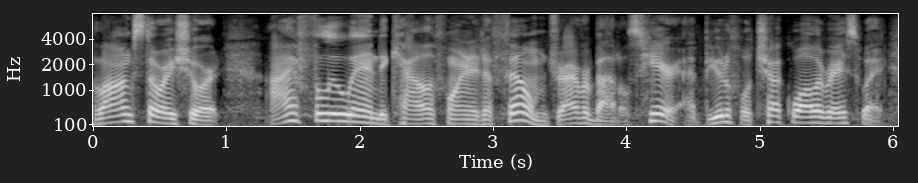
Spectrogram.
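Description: A man talks with lively intonation. The sound is dry with no echo. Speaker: car vlogger. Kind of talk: casual vlog chat. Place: open country. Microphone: phone near.

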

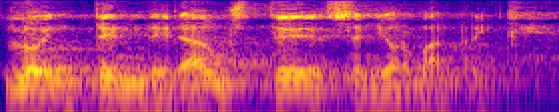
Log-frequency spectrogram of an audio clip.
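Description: A man's put-on character voice, low and slow, with vocal fry, big pitch swings and strong room echo

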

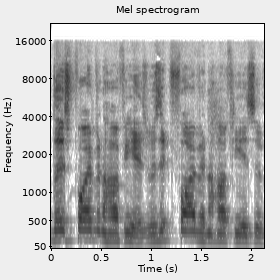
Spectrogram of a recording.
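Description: A man speaks fast at a medium pitch, with ordinary pitch variation.

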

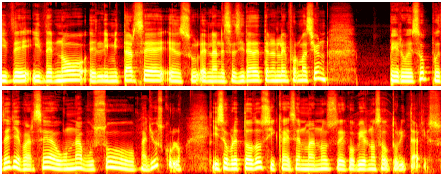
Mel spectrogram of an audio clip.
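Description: A woman's fairly low voice at a moderate pace, very even in loudness, with fairly even intonation against a quiet background. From Mexico. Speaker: international organization official. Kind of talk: interview. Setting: studio. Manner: halting, many fillers. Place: studio. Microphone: studio mic.

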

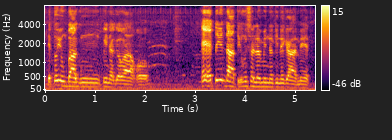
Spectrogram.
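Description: The speaker talks at a moderate pace, with audible room echo and noticeable background noise. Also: man. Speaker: vlogger. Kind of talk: casual vlog monologue.

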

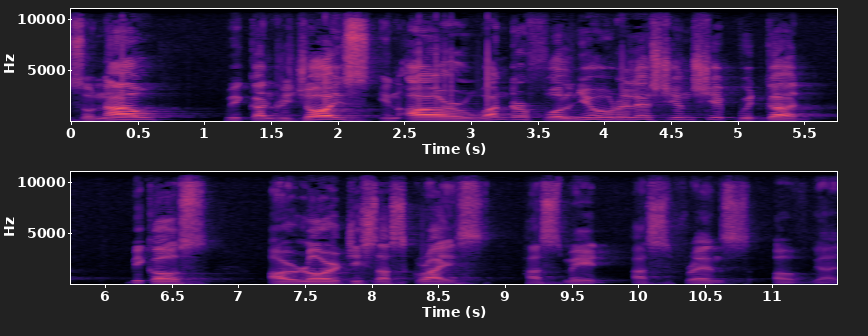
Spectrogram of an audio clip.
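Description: Over a quiet background, a man speaks at a very slow pace and fairly high pitch. His intonation is lively, and his loudness swings widely. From Philippines. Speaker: preacher. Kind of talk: fervent prayer, pleading and rhythmic, closing each phrase with "O God". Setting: online church service via livestream, from Japan. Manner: earnest, heartfelt, with repeated invocations and slow, solemn cadence. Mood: fervent prayer. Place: hall. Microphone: handheld.

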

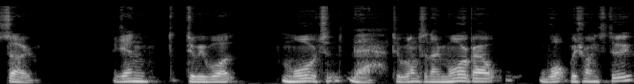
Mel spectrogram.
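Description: The background stays quiet. A man's voice sounds somewhat breathy. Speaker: amateur reader. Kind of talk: casual talk to audience. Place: home room. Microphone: webcam.

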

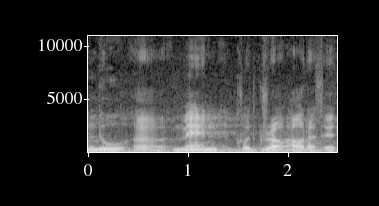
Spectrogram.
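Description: Speaking with a German accent, a man talks at a fairly slow pace. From Germany. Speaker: New Testament scholar; debater. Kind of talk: formal debate. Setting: university stage with audience. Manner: halting. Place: hall. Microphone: podium.

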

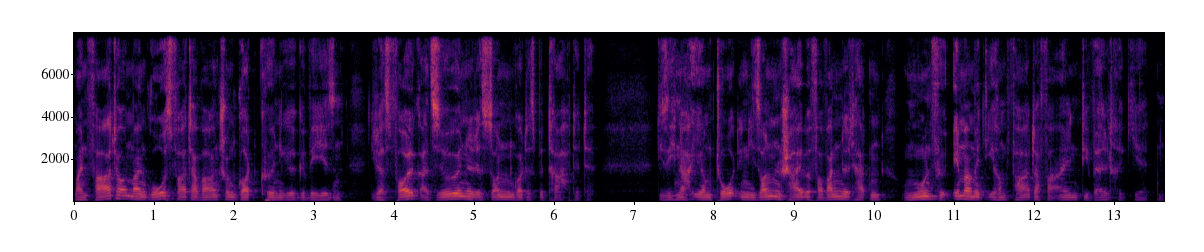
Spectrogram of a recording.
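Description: A man's dark, mellow tone at fairly low pitch, fairly even intonation and moderate pace, on a very clean recording with a silent background. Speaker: author reading own story. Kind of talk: dramatic narration, reading aloud own short story. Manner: solemn, measured, grandly dramatic, then dry and ironic at the end; formal.

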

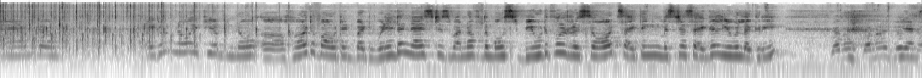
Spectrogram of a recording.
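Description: High-pitched woman at a moderate pace with ordinary pitch variation, against noticeable background noise. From India. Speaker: institute representative, emcee. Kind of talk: event speech. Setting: outdoor park event with audience. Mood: warm, grateful. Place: open country. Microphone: camera far.

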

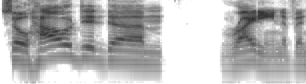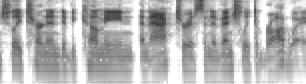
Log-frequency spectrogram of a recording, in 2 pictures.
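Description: Against a quiet background, a man talks at a moderate pace, the sound dry and without echo. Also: lively intonation. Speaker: podcast host. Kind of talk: interview. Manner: animated. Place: home room. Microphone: studio mic.

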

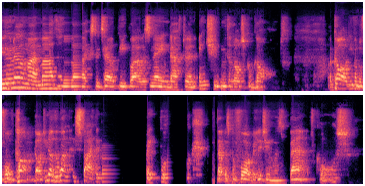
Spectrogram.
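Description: A put-on character voice from a man, breathy and fairly high, with very wide pitch swings, a moderate pace and a slight echo. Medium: audio drama. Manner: chatty, airy, self-amused, giggling.

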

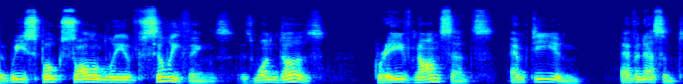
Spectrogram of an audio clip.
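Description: Reading aloud in a natural voice, ordinary pitch variation, quiet background

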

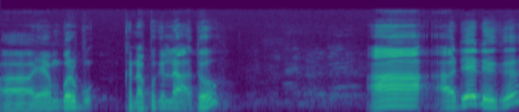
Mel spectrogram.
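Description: Against a quiet background, a man speaks at a moderate pace in a high pitch. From Malaysia. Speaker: student moderator. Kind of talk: event moderation. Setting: stage with audience. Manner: halting. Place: hall. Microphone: handheld.

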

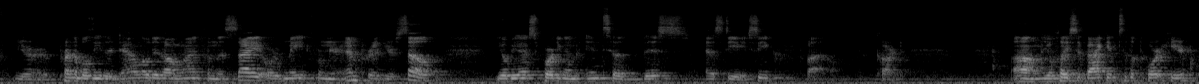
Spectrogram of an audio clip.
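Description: Audible room echo and light background noise surround a man speaking at a moderate pace with long, frequent pauses. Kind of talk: tutorial. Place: meeting room.

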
